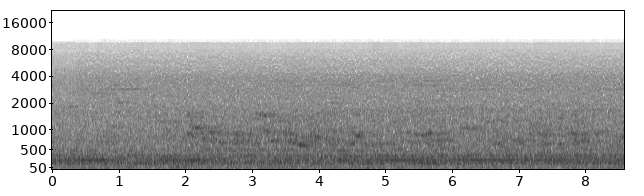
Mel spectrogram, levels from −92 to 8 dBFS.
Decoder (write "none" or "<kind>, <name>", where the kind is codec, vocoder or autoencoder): none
